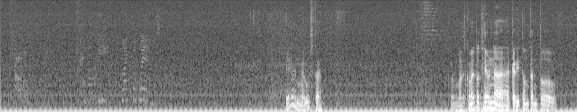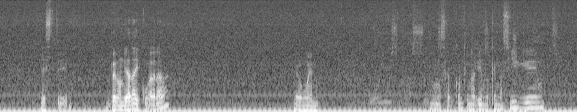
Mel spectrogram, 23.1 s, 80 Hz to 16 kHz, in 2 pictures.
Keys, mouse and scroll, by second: 1.7 click, 2.1 click, 2.5 click, 2.8 click, 3.1 click, 3.3 click, 3.6 click, 4.1 click, 4.4 click, 7.6-8.2 scroll down 4, 9.3 scroll down 2, 9.8 middle click, 10.8-18.3 alt+drag, 18.9 alt+middle click, 19.7-20.3 scroll down 2, 20.7-23.0 alt+drag.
